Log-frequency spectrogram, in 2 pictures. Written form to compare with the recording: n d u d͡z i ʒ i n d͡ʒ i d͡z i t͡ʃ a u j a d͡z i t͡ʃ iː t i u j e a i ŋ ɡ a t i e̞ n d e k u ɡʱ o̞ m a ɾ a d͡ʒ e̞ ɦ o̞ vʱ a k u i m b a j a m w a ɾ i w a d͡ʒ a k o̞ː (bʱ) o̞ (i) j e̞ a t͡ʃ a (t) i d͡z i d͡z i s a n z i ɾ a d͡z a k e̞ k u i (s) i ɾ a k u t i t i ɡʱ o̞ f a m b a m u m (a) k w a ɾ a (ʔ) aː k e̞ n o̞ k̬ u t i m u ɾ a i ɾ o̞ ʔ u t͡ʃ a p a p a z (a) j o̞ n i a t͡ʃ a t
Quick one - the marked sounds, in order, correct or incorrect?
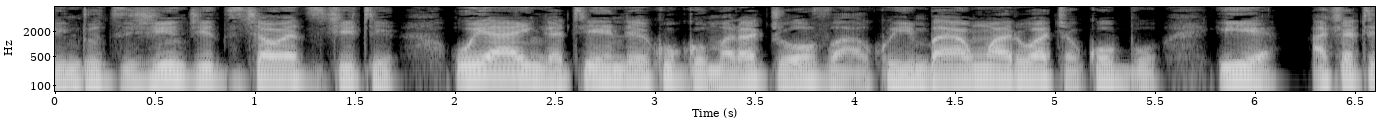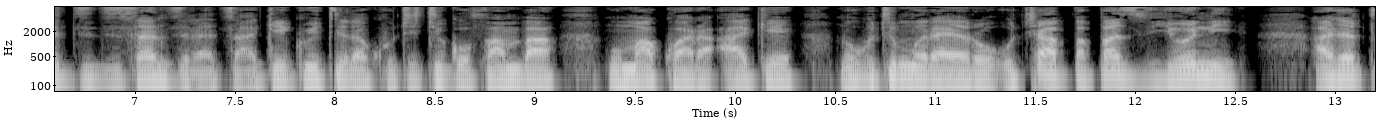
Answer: correct, correct, correct, incorrect: t, correct, correct, incorrect: i

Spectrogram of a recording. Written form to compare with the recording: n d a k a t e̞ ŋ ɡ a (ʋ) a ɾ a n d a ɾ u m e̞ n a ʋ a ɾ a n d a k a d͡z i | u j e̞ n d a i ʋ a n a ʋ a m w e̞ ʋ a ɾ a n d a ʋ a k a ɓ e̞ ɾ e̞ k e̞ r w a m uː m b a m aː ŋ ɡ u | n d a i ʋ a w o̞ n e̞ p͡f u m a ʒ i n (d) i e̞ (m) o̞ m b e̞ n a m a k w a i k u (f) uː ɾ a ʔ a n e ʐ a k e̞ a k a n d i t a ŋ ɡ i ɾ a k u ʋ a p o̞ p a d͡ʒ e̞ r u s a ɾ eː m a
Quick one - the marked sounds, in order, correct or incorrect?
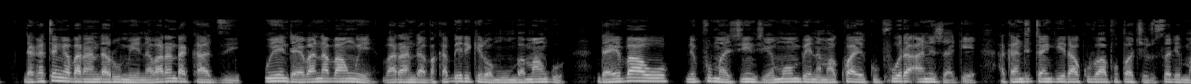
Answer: correct, incorrect: d͡ʒ, correct, incorrect: p͡f

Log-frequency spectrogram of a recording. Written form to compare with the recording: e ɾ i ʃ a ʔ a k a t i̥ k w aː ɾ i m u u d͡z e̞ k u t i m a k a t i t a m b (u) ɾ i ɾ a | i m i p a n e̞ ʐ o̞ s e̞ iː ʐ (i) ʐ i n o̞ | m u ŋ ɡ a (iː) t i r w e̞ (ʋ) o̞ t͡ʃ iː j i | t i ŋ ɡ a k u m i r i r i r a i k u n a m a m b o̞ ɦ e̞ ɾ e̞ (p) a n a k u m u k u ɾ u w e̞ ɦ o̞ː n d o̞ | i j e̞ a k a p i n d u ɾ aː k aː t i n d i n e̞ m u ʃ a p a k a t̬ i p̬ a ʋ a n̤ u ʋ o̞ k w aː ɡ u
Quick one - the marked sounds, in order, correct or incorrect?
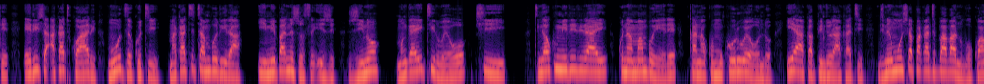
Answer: correct, correct, incorrect: i, incorrect: w, incorrect: k

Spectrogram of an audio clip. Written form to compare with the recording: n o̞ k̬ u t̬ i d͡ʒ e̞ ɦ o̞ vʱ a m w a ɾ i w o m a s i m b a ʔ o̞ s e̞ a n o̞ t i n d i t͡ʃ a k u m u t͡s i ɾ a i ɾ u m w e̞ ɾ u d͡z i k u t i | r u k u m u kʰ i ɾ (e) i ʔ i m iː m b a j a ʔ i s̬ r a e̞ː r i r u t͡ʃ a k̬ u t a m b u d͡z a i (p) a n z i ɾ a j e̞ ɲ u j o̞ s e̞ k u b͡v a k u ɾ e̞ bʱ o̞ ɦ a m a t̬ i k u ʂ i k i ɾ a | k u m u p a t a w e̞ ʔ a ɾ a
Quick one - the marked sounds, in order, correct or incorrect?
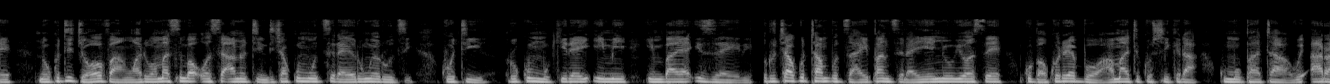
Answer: correct, correct

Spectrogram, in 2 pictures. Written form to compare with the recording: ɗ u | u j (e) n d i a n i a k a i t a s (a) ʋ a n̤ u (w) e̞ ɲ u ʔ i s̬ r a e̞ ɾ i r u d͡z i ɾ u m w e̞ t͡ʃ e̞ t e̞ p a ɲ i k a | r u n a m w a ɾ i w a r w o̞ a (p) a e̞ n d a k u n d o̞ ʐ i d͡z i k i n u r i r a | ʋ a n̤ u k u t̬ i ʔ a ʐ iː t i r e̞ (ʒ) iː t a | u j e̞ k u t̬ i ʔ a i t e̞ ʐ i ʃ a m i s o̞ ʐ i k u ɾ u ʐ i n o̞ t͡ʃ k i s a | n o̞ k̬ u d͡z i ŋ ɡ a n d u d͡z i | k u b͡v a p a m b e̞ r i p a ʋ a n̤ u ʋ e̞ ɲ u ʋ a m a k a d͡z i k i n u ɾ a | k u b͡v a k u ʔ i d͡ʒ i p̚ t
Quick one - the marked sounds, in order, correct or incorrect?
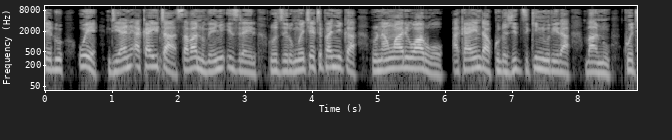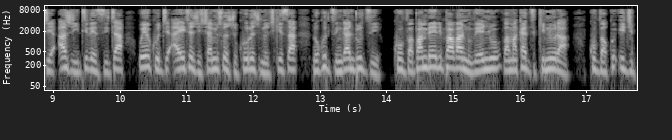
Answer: correct, correct, incorrect: ʋ, incorrect: k, incorrect: z

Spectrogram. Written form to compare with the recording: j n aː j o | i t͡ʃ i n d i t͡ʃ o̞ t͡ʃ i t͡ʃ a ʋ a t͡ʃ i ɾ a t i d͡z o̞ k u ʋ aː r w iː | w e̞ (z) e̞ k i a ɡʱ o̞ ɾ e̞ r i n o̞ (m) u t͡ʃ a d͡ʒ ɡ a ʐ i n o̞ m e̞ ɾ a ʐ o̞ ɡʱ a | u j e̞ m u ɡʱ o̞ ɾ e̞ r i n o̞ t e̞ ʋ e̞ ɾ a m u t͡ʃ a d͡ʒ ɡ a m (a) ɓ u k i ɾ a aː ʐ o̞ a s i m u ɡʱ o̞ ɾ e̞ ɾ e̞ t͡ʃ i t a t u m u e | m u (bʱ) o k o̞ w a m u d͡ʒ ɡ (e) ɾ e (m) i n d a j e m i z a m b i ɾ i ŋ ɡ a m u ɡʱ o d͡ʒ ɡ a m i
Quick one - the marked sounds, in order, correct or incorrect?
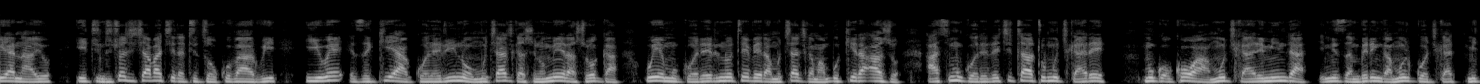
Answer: correct, correct, correct, incorrect: ɡʱ, incorrect: a, correct

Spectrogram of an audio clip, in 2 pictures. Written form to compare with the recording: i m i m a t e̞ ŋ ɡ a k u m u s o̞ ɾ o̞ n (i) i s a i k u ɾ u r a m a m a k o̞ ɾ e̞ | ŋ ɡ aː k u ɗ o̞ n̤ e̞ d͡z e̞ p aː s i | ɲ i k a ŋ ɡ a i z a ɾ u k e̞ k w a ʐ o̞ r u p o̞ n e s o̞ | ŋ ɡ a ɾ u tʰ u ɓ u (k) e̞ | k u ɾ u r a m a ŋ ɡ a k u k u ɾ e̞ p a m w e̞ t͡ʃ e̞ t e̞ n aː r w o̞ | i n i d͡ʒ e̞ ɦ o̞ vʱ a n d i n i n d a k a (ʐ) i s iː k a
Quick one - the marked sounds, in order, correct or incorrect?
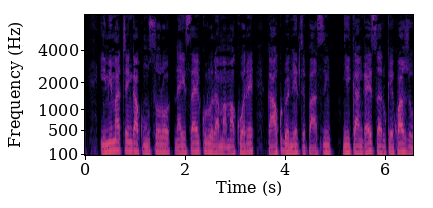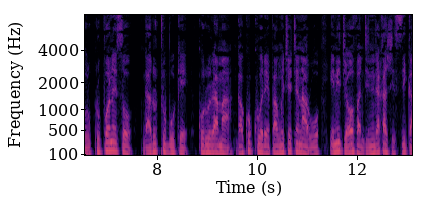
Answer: incorrect: a, correct, correct

